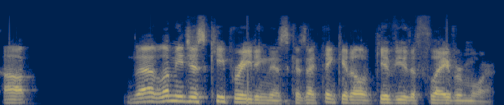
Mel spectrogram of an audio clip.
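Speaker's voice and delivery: ordinary delivery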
